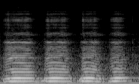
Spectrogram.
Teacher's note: Tempat parking dia khaisum. Khaisum ni kat hidung. Tempat parking dia kat hidung. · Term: ghunnah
